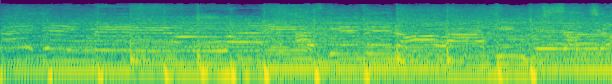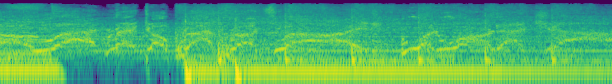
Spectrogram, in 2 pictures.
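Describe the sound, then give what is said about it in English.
A loud, dense rock song with hard screaming vocals over driving guitars and drums, briefly dropping out around the middle before crashing back in at full force. “Hard screaming, fucking light voice, just beautiful pitch, bro.”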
